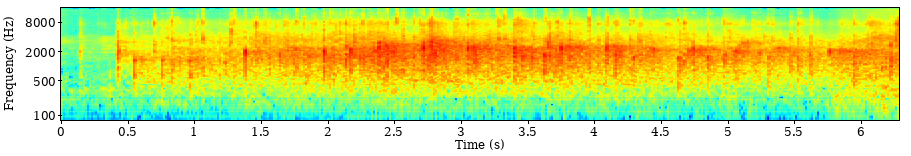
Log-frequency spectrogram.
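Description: A school hall audience bursts into sustained, dense applause for the first student parliament president of Kiskunfélegyháza, rising quickly and holding steady throughout.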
